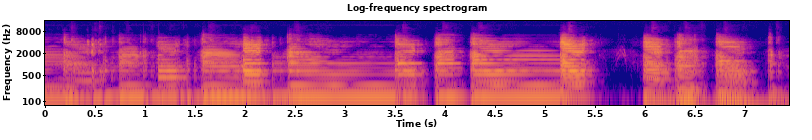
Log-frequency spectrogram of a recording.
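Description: Electric guitar played through a Stewmac Lightcycle Phasor II, a Mu-Tron Phasor II clone phaser pedal, into a Mesa Boogie Badlander amp. Sustained chords and picked notes ring out, with a short break a little over five seconds in before the playing starts again.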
